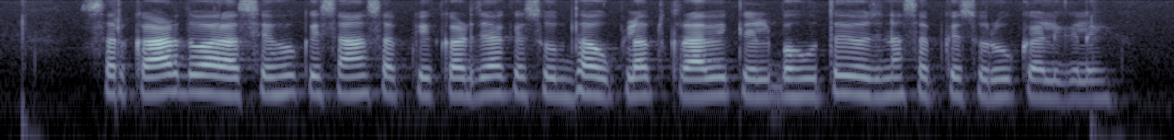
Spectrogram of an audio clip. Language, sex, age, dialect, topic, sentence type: Magahi, female, 25-30, Western, agriculture, statement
